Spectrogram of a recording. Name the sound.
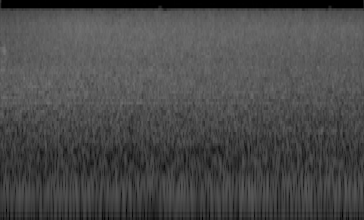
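rushing river water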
